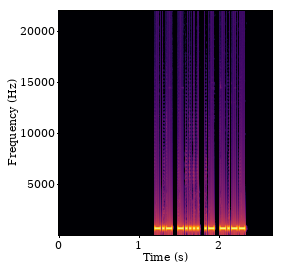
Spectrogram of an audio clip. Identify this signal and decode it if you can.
Morse code, heard as a keyed tone, about 52 wpm, 700 Hz. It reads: K6AY
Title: USA Call Signs - 4 Characters - 3x Character Spacing - 50wpm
